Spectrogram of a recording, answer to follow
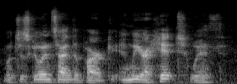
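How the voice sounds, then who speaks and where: A middle-aged man hosting a casual chat, rambling with many ums, his voice going hoarse. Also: on the low side, fairly even intonation, brisk, a bit bright. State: losing his voice. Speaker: host.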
